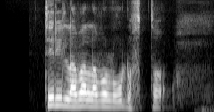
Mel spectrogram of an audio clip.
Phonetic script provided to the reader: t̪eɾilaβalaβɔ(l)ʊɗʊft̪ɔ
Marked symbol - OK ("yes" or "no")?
yes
